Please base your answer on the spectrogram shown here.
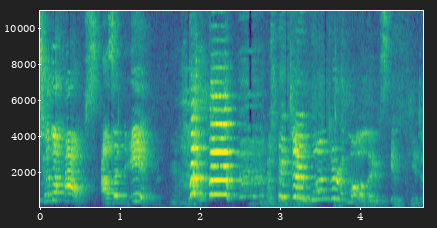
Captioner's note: laughs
